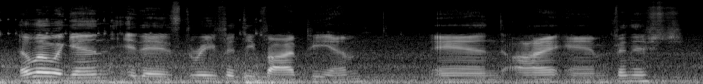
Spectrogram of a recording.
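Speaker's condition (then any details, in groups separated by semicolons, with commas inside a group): Spastic diplegia cerebral palsy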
